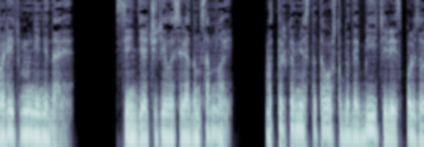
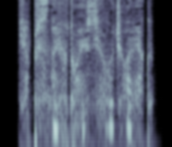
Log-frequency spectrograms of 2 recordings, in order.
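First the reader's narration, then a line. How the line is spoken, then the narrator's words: Whisper. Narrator (Russian): прошептала Синди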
